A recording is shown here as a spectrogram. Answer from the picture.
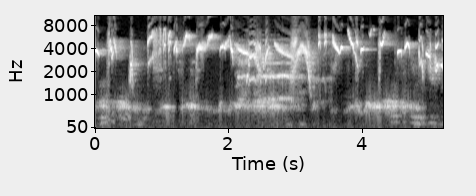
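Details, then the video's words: Caged white-rumped shama singing for voice training and to spur competitive singing: a rich stream of varied whistled phrases, slurred and rising, with sharp high notes. Lower warbling notes run beneath in steady stretches. "Chòe than hót hay /luyện giọng /ép giọng chuẩn /kích chim hót đấu hiểu quả"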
